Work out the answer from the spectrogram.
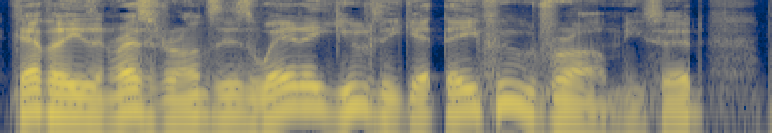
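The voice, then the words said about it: Reading in a put-on accent. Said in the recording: “I just feel like that needs an accent.”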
